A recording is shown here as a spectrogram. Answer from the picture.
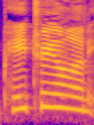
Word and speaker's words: Patreon: scratchy throat today so it's spelled p-a-t-r-e-o-n patrion patreon i guess it's supposed to be a play on the word a patron a patron is somebody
